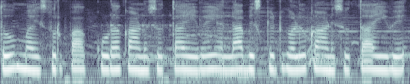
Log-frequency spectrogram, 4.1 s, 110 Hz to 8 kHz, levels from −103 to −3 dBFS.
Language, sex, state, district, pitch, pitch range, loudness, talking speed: Kannada, female, Karnataka, Bidar, 235 Hz, 230-235 Hz, -15 LUFS, 100 wpm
